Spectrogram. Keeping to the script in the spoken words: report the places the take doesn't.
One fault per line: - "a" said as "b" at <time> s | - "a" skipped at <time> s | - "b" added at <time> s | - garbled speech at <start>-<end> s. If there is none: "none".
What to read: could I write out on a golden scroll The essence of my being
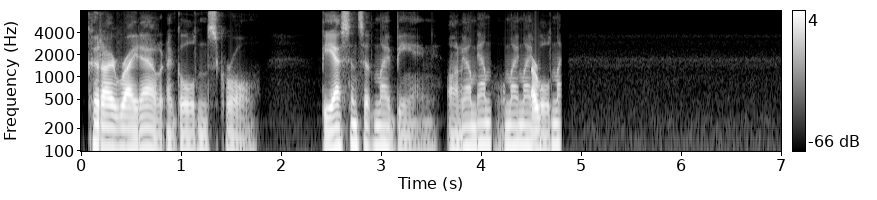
- "on" skipped at 0.8 s
- garbled speech at 3.7-4.8 s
